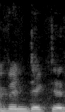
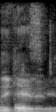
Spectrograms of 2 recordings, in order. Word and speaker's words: vindicated: But I just feel very vindicted in the fact that no, he was a terrible Iron Fist. Vindicated. You just Did I say it wrong? Yeah. You sound vindictive, but you were vindicated.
